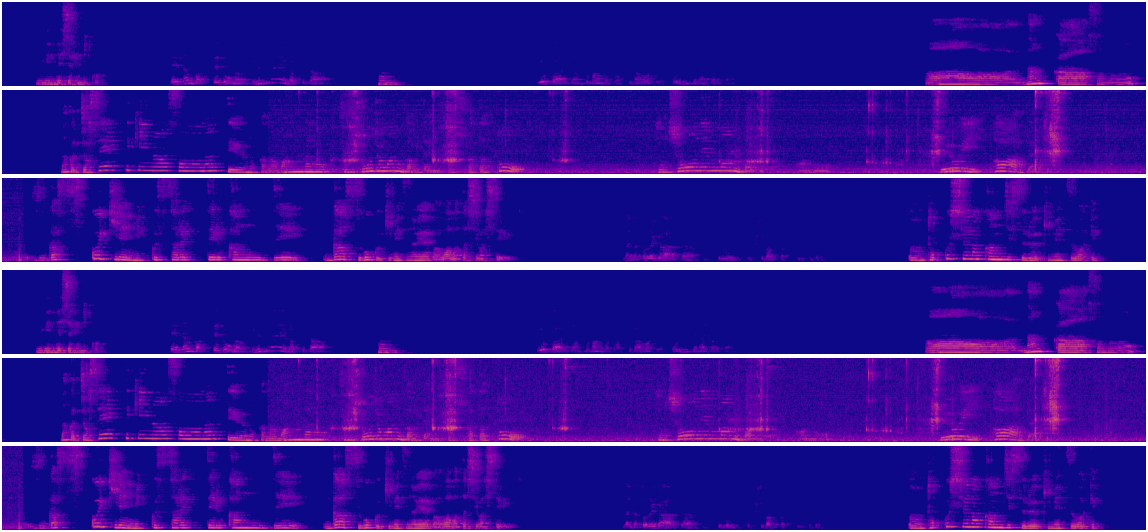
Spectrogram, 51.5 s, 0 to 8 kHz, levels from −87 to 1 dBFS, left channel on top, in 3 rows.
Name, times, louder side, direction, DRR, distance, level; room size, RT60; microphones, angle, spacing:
voice 1, 0.5-1.5 5.6-5.9 13.8-17.0 18.0-25.0 27.0-28.8 29.1-29.6 31.2-32.8 34.6-38.8 39.1-41.9 47.9-50.7, equal, 70° right, 0 dB, 1.3 m, -43 dB
voice 2, 2.5-4.9 8.0-11.0 33.4-33.6 43.6-44.7 45.0-46.6, right 2 dB, 90° right, -6 dB, 2.4 m, -61 dB
sound 1, 21.1-34.6, right 4 dB, 30° right, 0.6 m, -49 dB
13.5 x 5.3 x 3.7 m, 0.43 s
head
